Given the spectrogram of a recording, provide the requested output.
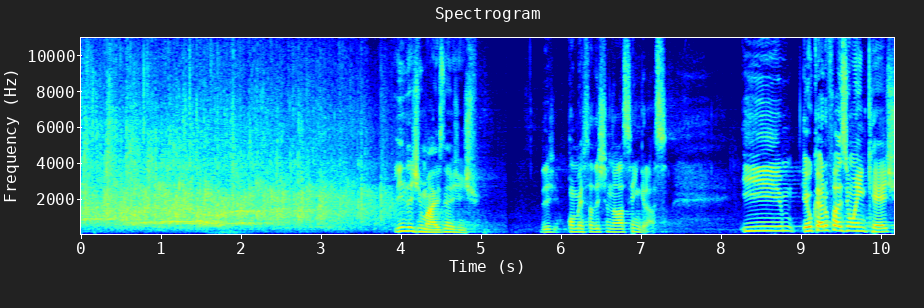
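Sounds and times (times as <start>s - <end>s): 
audience applause: 0.0s - 4.0s
speech: 3.9s - 5.0s, 5.8s - 7.5s, 8.2s - 10.1s.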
